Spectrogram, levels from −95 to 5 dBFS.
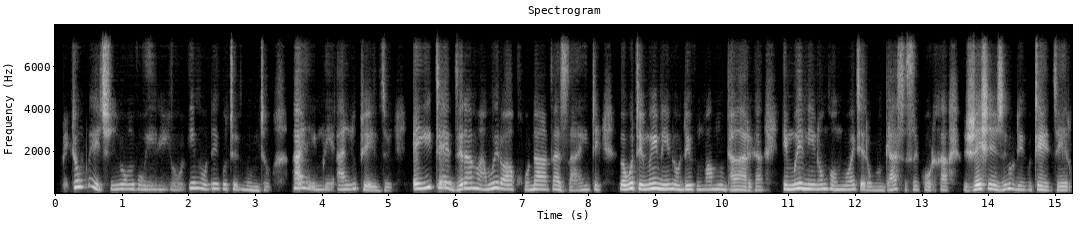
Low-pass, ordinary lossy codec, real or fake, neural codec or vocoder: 7.2 kHz; Opus, 64 kbps; fake; codec, 16 kHz, 0.7 kbps, FocalCodec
